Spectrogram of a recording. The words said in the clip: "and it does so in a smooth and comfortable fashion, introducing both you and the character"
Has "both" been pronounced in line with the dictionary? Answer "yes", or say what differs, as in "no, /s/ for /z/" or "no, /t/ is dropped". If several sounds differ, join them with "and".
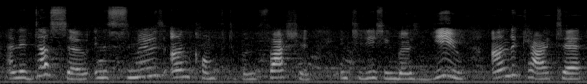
yes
